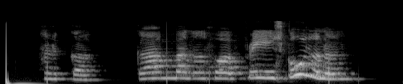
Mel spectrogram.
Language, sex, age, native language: Icelandic, male, 13, Icelandic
